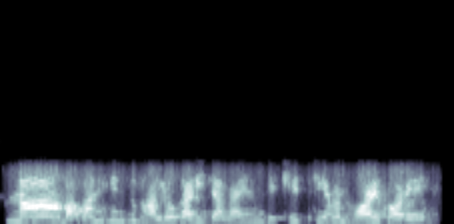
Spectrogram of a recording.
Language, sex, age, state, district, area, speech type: Bengali, female, 30-45, West Bengal, Purulia, urban, conversation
